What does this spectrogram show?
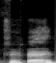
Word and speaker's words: derive: ড্রাইভ মানে এই যে চালানো আর কি, পাওয়া। এখানে ড্রাইভ না, এটা এই জন্যই বলেছি উচ্চারণে ভুল আছে। ডিরাইভ, ড্রাইভ হচ্ছে কোনো কিছু থেকে পাওয়া।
